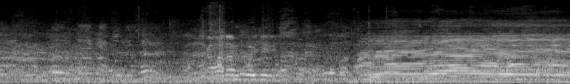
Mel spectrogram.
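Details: Young Sahiwal calves at a cattle market in Pabna, 12/5/25: voices and market noise at first, then a long, steady, slightly rising moo that continues to the end.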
